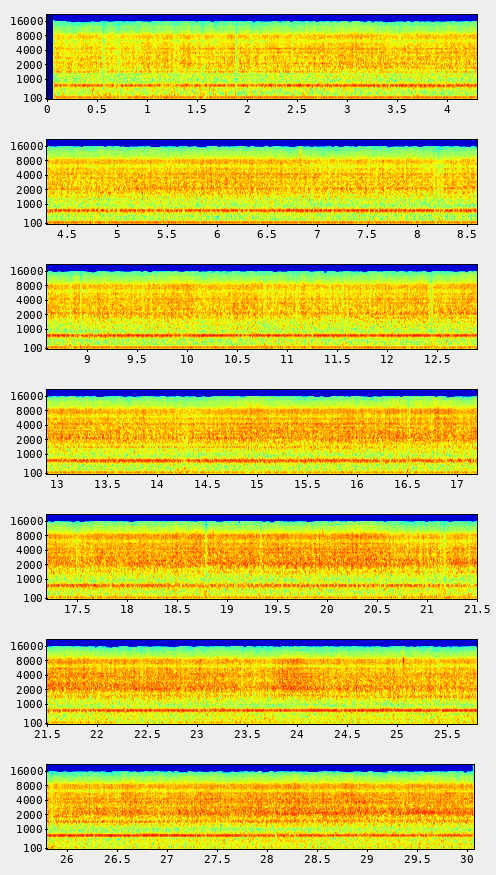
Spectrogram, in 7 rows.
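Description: Deutz-Fahr AgroStar 6.81 tractor's six-cylinder diesel running steadily under load as it pulls a Dewulf trailed harvester, the harvester's machinery running with it and a steady high whine throughout. A low drone drops out about two-thirds of the way through.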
